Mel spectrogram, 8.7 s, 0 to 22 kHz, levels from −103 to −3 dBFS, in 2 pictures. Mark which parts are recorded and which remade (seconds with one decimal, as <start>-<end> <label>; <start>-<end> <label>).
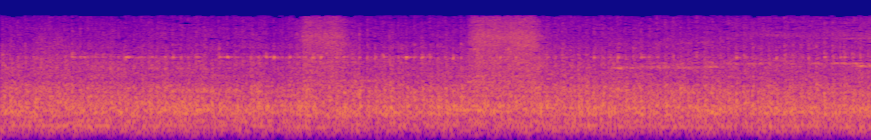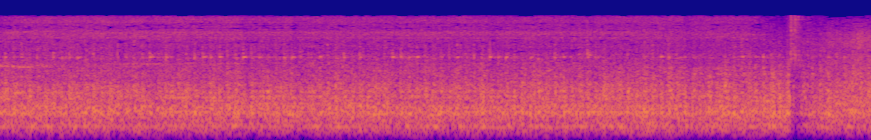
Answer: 0.0-0.5 recorded; 0.5-3.8 remade; 3.8-4.2 recorded; 4.2-5.2 remade; 5.2-5.9 recorded; 5.9-8.1 remade; 8.1-8.7 recorded

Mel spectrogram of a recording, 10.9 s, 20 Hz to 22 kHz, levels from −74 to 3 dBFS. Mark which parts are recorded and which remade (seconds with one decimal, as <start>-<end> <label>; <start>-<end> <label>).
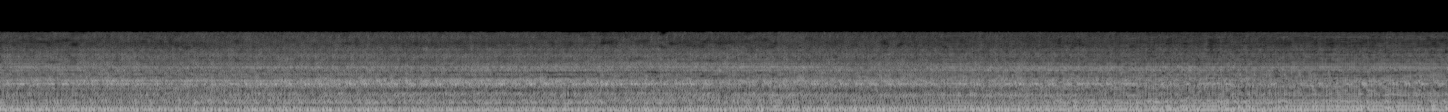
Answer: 0.0-10.9 remade

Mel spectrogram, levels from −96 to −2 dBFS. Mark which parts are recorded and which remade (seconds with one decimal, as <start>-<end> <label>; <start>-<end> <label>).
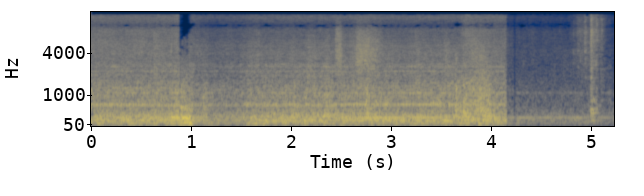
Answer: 0.0-1.2 recorded; 1.2-2.4 remade; 2.4-5.2 recorded

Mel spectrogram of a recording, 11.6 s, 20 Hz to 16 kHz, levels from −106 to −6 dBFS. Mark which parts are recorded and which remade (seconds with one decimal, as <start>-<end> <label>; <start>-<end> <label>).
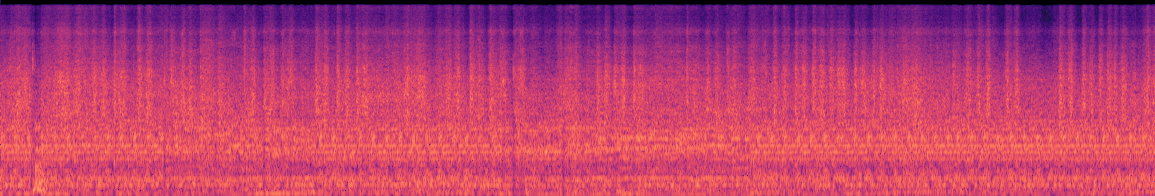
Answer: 0.0-1.6 recorded; 1.6-3.1 remade; 3.1-5.0 recorded; 5.0-7.5 remade; 7.5-11.6 recorded

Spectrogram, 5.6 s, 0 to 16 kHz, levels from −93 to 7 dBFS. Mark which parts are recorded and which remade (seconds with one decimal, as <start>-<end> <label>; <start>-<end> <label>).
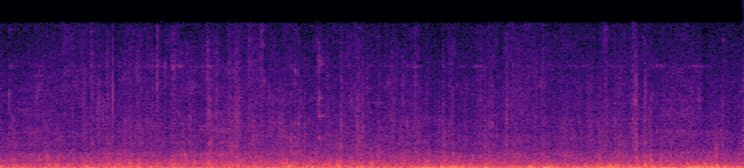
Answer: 0.0-5.6 recorded

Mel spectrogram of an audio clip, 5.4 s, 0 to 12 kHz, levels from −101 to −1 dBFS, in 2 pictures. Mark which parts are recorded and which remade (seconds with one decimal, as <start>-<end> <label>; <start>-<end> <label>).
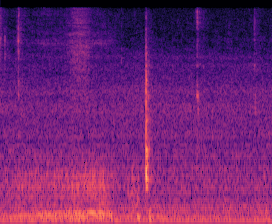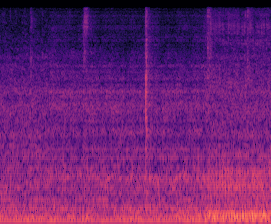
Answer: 0.0-3.2 recorded; 3.2-4.8 remade; 4.8-5.4 recorded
